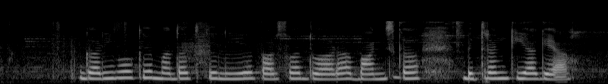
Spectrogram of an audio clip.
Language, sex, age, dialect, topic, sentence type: Hindi, female, 25-30, Hindustani Malvi Khadi Boli, agriculture, statement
